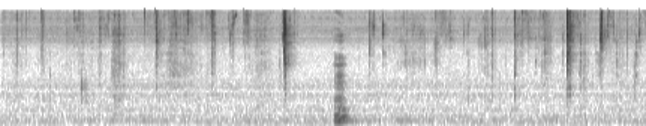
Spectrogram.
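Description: Close-miked chewing of fried chicken, with a few sharp clicks and a short falling hum from the eater about four and a half seconds in.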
